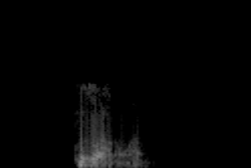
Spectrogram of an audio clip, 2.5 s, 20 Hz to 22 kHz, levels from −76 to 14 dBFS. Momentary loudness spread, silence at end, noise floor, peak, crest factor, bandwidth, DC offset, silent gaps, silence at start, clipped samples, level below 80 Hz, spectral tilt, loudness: 16 LU; 1.05 s; under -90 dBFS; -14 dBFS; 28 dB; 11.5 kHz; under 0.1%; none; 0.75 s; under 0.1%; -76 dBFS; -2 dB/octave; -34 LUFS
